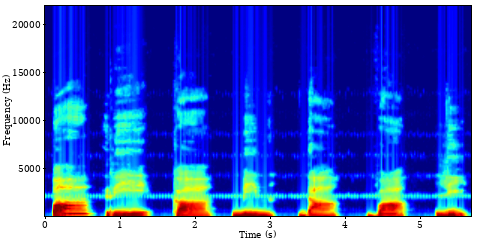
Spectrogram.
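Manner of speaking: порекомендовали drawn out; slow teaching pace on порекомендовали. Shown as a demonstration. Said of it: "Let's pronounce it slower".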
